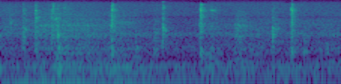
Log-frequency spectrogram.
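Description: Near silence with faint, irregular ticks of a stylus tapping and sliding on a tablet screen as words are handwritten.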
